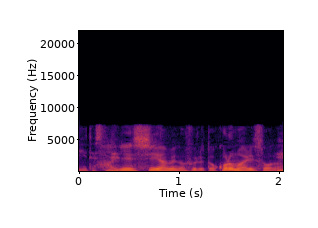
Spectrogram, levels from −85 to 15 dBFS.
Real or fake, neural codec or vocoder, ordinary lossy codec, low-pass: real; none; none; 7.2 kHz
